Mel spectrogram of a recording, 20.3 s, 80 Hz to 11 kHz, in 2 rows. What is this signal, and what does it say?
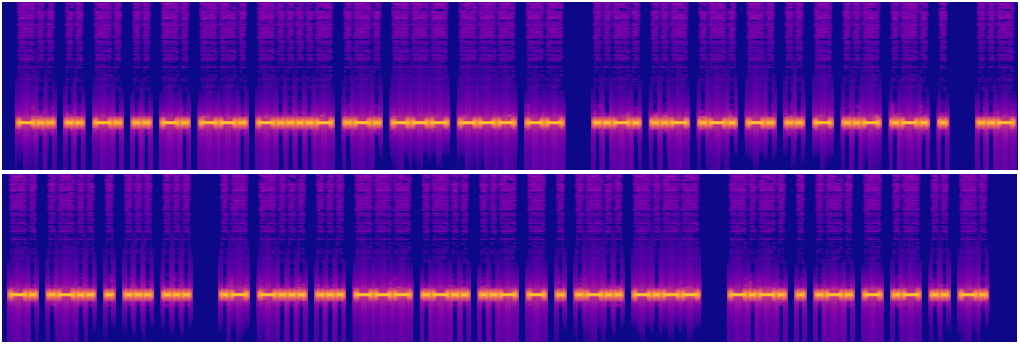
Morse code, heard as a keyed tone, about 25 wpm, 1000 Hz. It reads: DINING-ROOM FURNITURE UNLESS ABSOLUTELY CERTAIN
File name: qotdfiles / 25wpm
